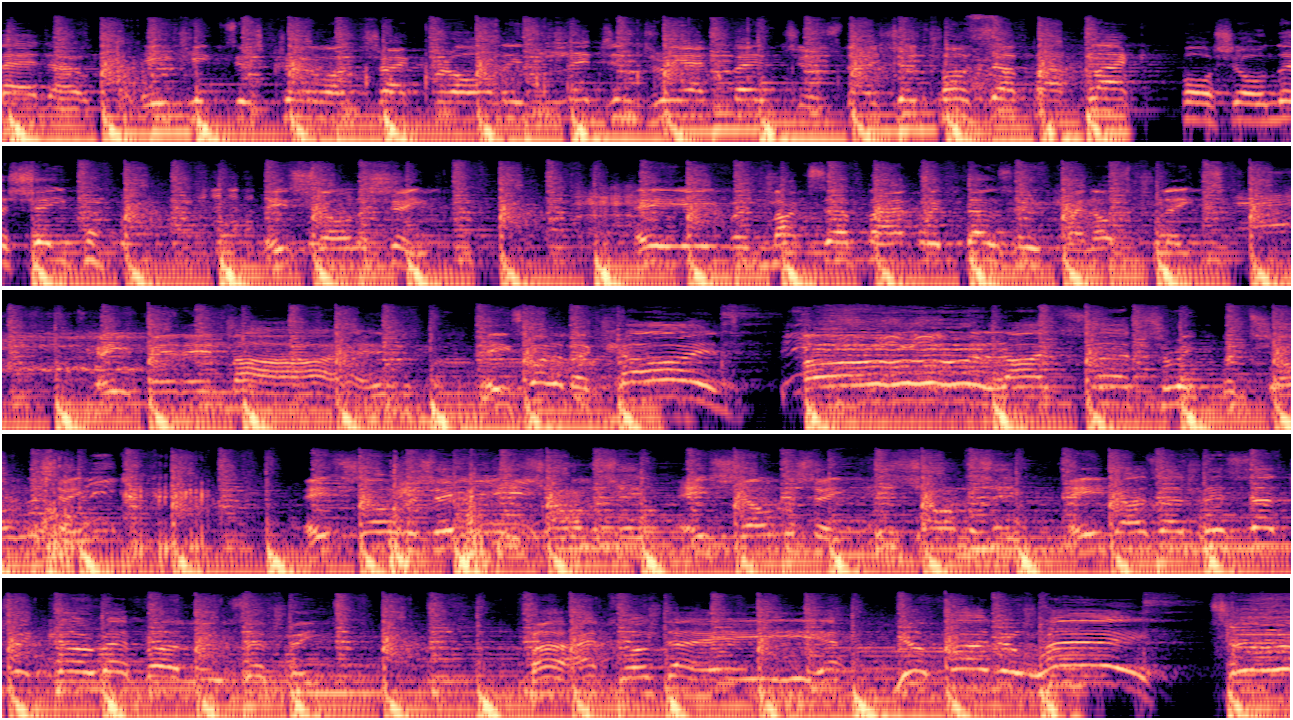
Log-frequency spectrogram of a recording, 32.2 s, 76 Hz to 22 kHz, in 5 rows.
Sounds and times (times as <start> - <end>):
Music: 0.0 - 32.2
Sheep: 7.4 - 7.9, 9.2 - 9.8, 12.6 - 13.9.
